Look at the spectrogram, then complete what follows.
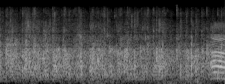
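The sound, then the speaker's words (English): Audience applause for a speaker at the close of a talk: continuous dense clapping from many hands, fairly loud and even throughout. “Can we have another round of applause for Michelle? Thank you all.”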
